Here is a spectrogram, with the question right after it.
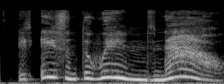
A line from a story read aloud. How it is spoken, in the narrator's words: said in a loud whisper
